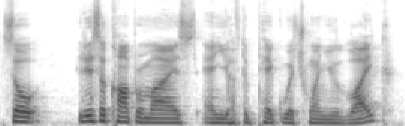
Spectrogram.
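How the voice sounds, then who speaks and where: A man's voice: mid-range voice, brisk, darkish tone. Young man presenting a gear review. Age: young adult. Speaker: video host and audio equipment reviewer. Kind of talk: presenter-style product review to camera. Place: small indoor studio room with acoustic wall treatment.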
